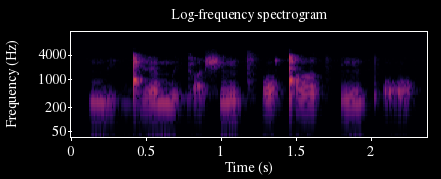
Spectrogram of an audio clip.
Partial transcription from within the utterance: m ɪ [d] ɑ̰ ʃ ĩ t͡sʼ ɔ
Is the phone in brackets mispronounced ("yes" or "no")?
yes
